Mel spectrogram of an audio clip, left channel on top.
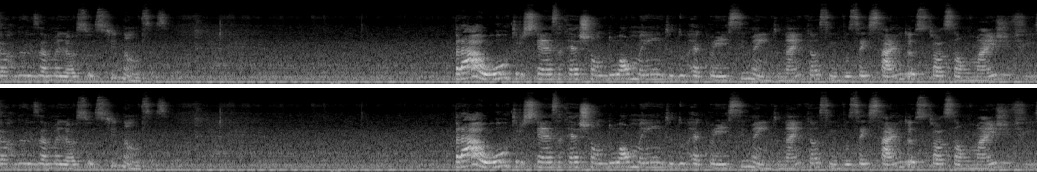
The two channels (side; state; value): both; identical; correlation 1.00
